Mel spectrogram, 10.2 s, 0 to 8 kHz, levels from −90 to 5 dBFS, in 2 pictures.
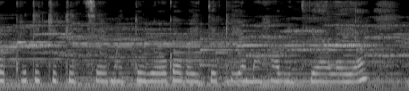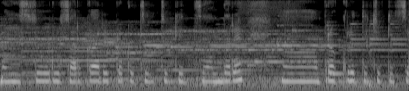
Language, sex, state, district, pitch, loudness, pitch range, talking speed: Kannada, male, Karnataka, Mysore, 230 Hz, -35 LUFS, 220-235 Hz, 80 wpm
